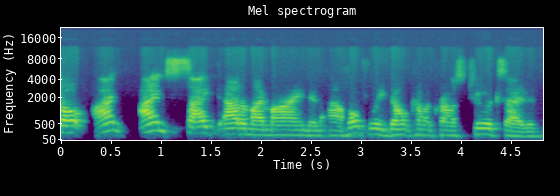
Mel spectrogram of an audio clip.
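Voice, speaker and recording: A man's fairly high voice moves at a moderate tempo, with pitch that varies in an ordinary way. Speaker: university administrator and panel moderator. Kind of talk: webinar panel presentation. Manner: loud.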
